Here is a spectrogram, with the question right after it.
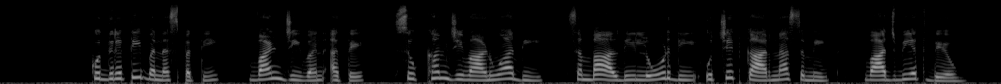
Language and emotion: Punjabi, neutral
